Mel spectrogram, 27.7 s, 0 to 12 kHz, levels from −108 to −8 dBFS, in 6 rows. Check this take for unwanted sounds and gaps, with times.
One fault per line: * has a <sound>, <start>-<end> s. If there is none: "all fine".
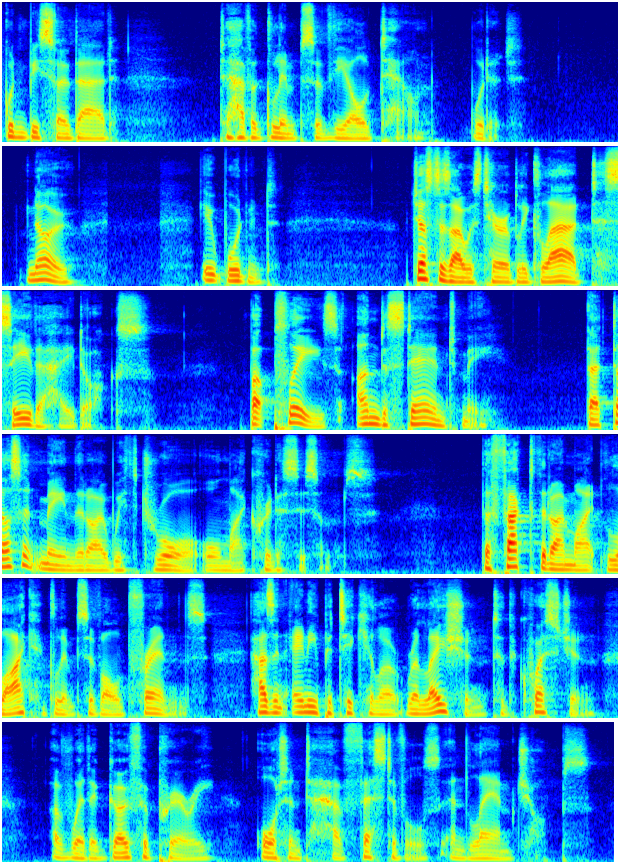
all fine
